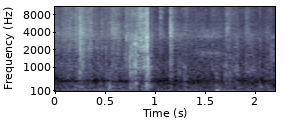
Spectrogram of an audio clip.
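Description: Cardboard box and its packaging being handled, with irregular crinkling and crackling clicks.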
